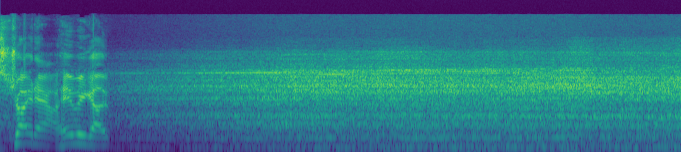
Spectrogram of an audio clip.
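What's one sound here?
A jet airliner's engines roar and whine steadily, growing louder as the plane rolls closer.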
